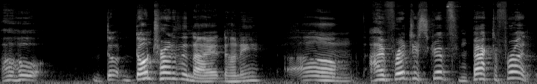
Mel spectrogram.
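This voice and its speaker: A man playing an obsessive, possessive, lovesick yandere in a scripted ASMR roleplay, speaking haltingly with cooed endearments. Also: high-pitched, sing-song, exaggerated voice. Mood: eager, insistent. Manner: halting, cooing endearments, swings from hushed to insistent.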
